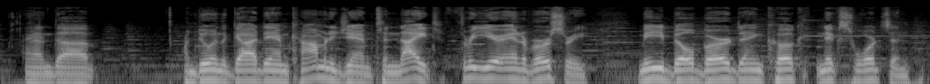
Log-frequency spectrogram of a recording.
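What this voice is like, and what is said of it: Hoarse, strained sore-throat voice. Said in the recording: “my voice sounds weird ... I got some lozenges in. I'm trying to rest this voice. My throat's a little fucked up.”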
